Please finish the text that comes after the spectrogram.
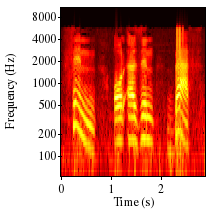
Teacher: thin is voiceless it makes no vibration there is no vibration at all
